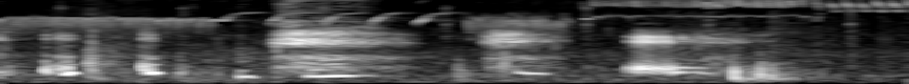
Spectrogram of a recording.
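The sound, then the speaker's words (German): Courting great tits at a nest site giving high, thin chirps and a drawn-out whistling note, faint beneath people talking. “Ich glaube, genau an der Stelle wollen Kohlmeisen ein Nest bauen. Die balzen, wie es aussieht.”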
